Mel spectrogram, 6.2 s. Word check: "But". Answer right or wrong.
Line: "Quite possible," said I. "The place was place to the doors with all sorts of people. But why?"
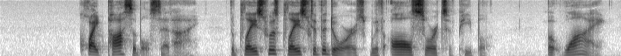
right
